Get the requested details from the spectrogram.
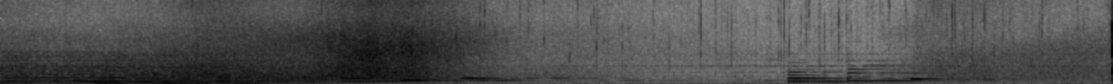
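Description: Ocean waves wash steadily against the shore, a broad rushing surge swelling midway and again near the end, with sustained low musical tones humming underneath. No one speaks.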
